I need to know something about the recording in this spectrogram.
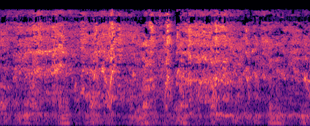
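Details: Young pigs waiting to be fed, making a chorus of low grunts and brief squeals, with several calls overlapping across the recording amid constant background noise.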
